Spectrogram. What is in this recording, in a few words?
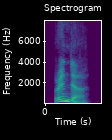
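"renda", Malay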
